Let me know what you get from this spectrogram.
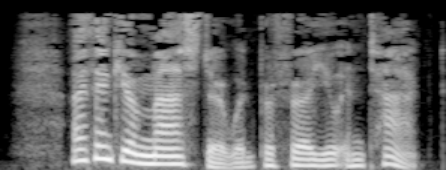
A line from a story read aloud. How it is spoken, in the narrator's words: said Laurent, dryly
